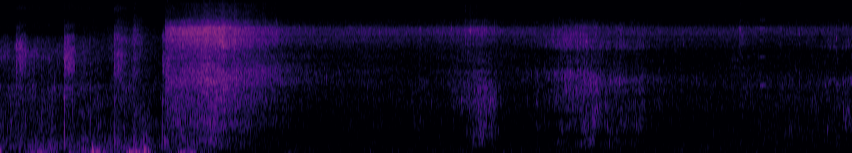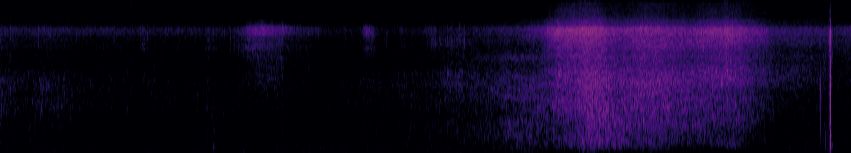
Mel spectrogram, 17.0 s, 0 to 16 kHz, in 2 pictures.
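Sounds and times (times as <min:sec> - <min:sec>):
faint surf washing on beach: 0:00.0 - 0:06.7, 0:12.8 - 0:17.0.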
